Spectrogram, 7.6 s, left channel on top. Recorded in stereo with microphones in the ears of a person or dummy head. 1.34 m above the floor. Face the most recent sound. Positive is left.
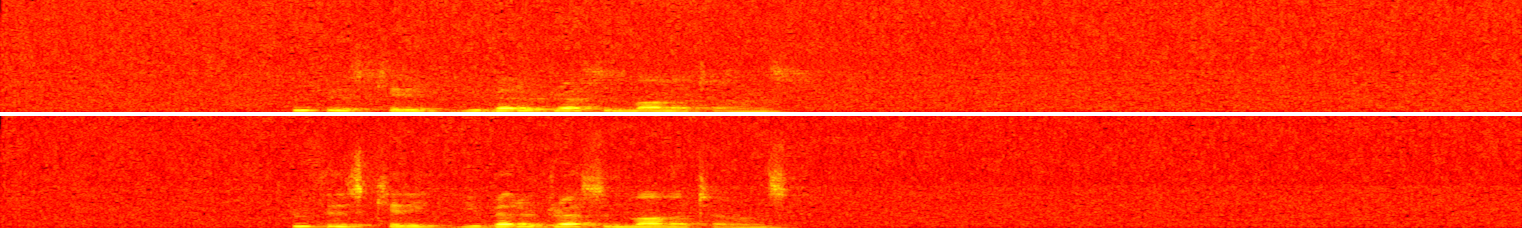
turn(degrees=-50)  # may be behind; listen again after turning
